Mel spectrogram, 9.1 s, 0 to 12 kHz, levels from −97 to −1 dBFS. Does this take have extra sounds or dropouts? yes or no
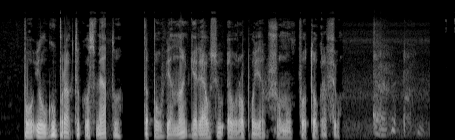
yes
